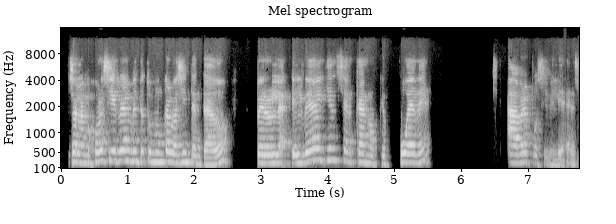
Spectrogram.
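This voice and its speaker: Speaking at a moderate pace, the woman sounds somewhat breathy and fairly high-pitched. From Mexico, Monterrey. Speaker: coach and author. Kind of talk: interview. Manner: repeats words, hesitant fillers.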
